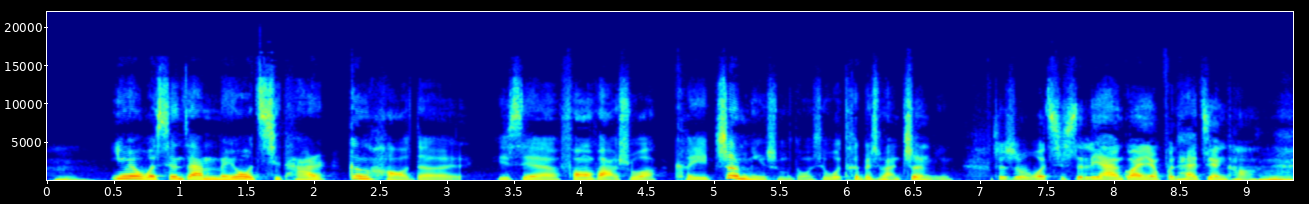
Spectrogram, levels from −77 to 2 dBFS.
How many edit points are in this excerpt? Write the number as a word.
three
